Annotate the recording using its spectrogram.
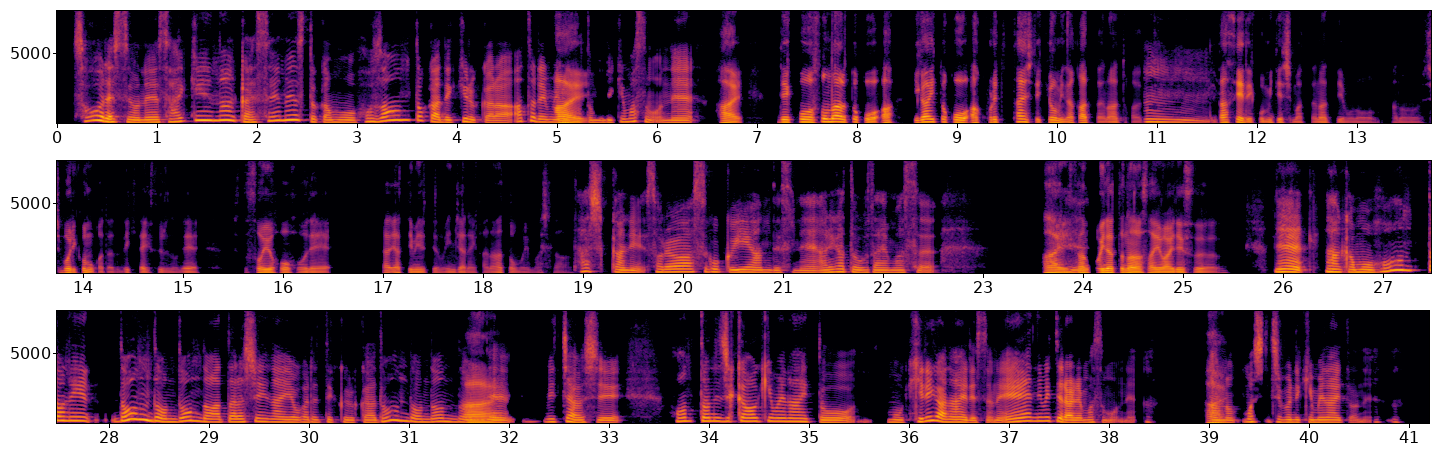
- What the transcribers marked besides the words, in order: tapping
- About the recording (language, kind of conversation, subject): Japanese, advice, 集中したい時間にスマホや通知から距離を置くには、どう始めればよいですか？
